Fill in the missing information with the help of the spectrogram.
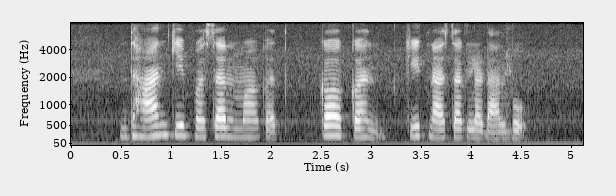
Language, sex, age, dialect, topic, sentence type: Chhattisgarhi, female, 56-60, Western/Budati/Khatahi, agriculture, question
